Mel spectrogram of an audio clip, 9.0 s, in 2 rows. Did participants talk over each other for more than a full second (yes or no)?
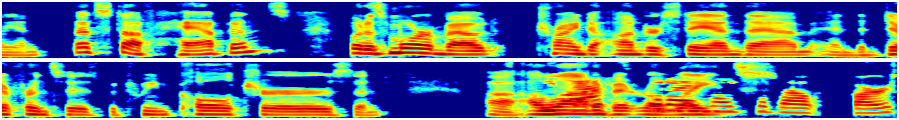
yes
